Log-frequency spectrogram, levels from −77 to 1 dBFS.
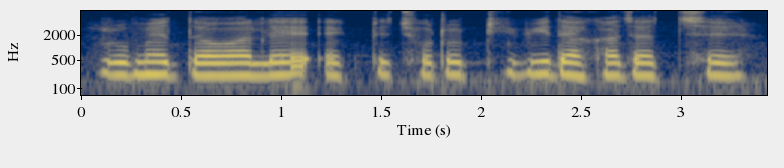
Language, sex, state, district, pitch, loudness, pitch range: Bengali, female, West Bengal, Cooch Behar, 220 Hz, -17 LUFS, 215-225 Hz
